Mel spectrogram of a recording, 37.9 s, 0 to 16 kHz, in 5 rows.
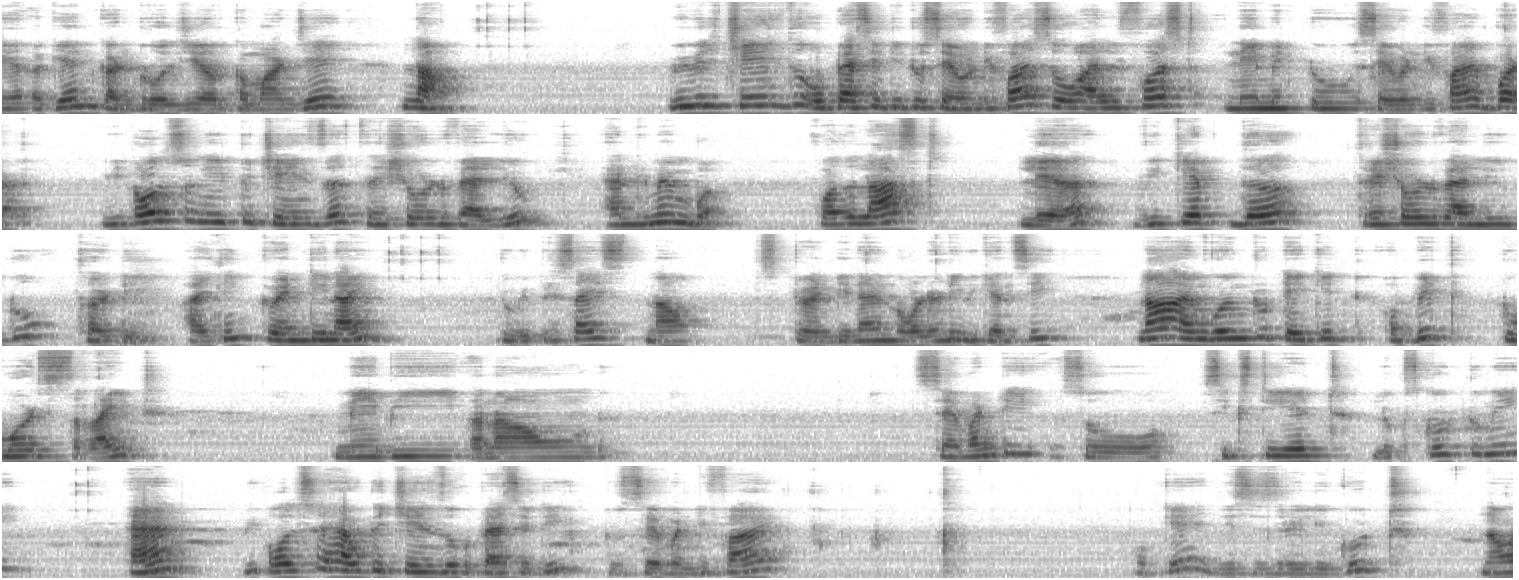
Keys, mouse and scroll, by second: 0.9 ctrl+j, 2.4 click, 6.1-7.3 typing, 7.5 Return, 17.1 click, 19.5-22.3 drag, 23.3-30.7 drag, 34.2-35.1 typing.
